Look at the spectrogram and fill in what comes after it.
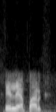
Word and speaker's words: L.A. Park: L.A. Como la L es como la y la A es auténtica y Park es como la K, la K de kilo al último eh, se pronuncia como la Parca.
